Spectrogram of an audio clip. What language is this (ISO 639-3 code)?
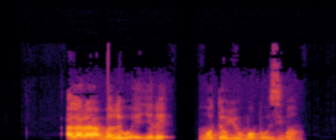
kdh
